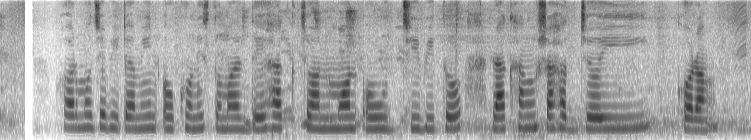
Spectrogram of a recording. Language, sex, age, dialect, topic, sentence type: Bengali, male, 18-24, Rajbangshi, agriculture, statement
